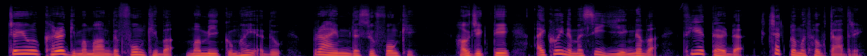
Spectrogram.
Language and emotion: Manipuri, surprised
